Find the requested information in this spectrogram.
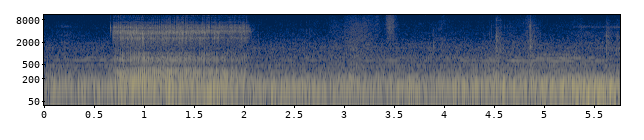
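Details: Sleeping dog, worn out after a busy weekend: low rattling snore, one louder snort-like breath among steady rumbling breathing; snoring.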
